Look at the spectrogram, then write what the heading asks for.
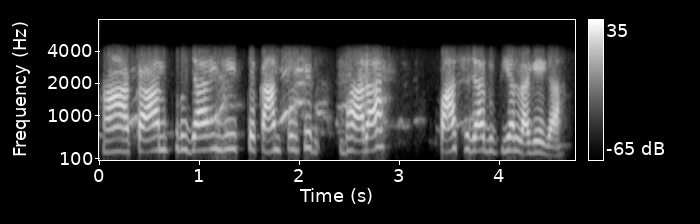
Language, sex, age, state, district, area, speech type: Hindi, female, 60+, Uttar Pradesh, Prayagraj, urban, conversation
